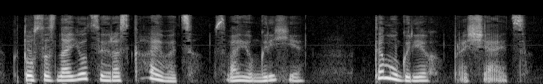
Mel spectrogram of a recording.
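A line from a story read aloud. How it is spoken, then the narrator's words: Gentle, lady ruler. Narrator (Russian): сказала ей владычица ласково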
